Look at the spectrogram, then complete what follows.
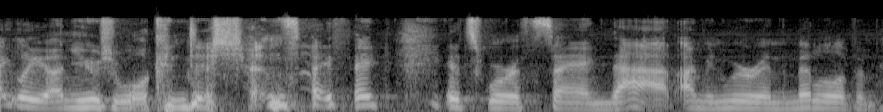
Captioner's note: laughter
